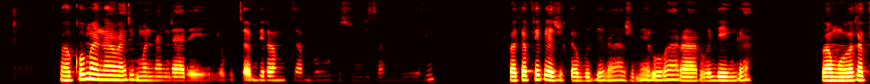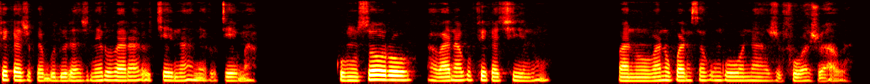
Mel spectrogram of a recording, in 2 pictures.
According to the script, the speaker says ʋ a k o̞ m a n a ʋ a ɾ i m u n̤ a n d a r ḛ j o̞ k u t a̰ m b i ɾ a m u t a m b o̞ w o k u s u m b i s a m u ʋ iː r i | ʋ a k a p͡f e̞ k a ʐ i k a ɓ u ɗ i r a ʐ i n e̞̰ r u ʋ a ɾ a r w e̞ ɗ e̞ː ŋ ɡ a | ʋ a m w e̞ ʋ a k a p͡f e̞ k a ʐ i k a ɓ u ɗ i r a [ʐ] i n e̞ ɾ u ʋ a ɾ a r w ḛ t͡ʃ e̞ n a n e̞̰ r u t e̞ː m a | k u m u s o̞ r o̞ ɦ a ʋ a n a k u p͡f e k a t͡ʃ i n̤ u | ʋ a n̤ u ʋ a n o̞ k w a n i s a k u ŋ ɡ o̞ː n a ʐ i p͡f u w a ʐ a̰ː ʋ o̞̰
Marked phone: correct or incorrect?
correct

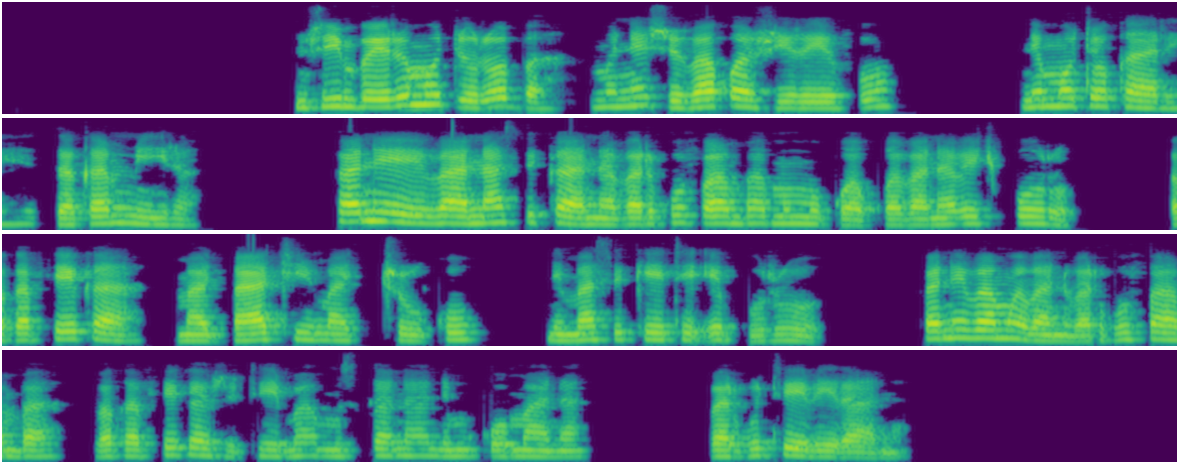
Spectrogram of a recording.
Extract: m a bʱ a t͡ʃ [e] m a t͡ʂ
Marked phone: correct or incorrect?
incorrect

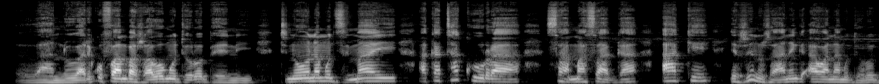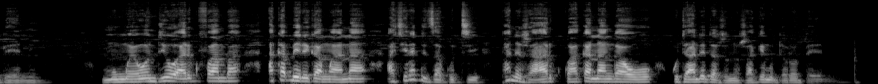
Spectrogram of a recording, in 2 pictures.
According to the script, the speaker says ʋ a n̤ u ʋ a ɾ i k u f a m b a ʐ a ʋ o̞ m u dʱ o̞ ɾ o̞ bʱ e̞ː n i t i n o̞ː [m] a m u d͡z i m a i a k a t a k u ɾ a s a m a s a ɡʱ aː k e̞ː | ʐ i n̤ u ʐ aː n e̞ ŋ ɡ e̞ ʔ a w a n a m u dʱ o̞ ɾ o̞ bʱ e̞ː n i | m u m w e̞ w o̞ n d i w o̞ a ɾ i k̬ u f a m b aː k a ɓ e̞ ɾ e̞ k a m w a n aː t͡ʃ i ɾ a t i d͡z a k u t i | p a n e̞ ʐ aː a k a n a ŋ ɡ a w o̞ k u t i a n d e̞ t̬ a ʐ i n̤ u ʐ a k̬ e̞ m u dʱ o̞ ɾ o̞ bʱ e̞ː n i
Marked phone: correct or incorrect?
incorrect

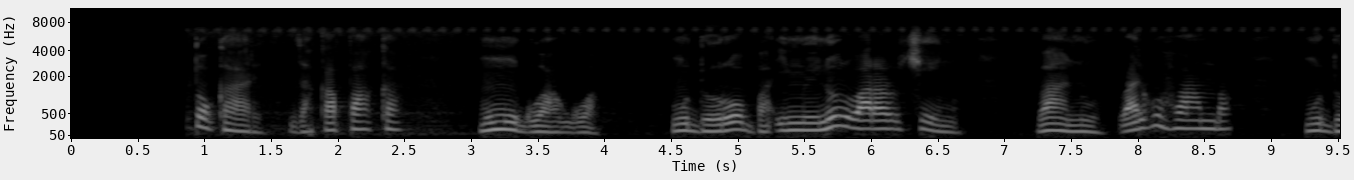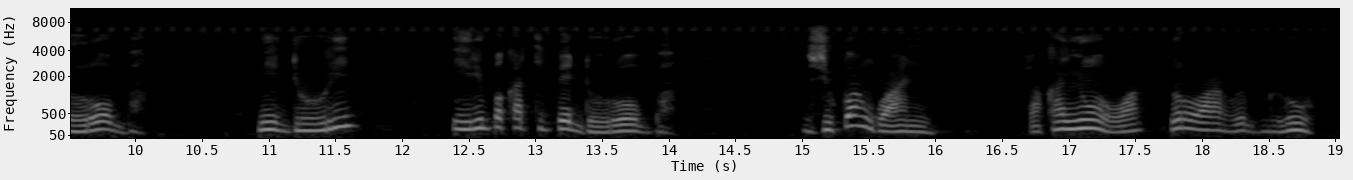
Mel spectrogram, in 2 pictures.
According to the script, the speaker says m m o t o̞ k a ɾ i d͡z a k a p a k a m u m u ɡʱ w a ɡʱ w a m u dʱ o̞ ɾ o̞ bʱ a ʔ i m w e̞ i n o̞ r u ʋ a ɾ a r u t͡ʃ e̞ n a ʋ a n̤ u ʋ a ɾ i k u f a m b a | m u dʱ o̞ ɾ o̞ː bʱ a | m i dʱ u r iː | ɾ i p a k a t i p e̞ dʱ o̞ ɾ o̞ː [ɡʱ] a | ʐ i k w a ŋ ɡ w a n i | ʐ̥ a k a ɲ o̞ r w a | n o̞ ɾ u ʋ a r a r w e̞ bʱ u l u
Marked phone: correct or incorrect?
incorrect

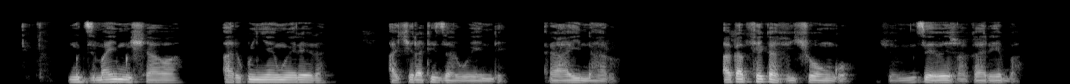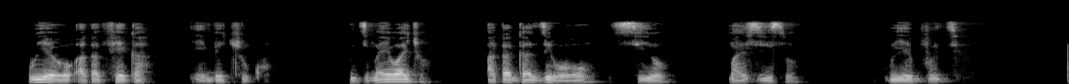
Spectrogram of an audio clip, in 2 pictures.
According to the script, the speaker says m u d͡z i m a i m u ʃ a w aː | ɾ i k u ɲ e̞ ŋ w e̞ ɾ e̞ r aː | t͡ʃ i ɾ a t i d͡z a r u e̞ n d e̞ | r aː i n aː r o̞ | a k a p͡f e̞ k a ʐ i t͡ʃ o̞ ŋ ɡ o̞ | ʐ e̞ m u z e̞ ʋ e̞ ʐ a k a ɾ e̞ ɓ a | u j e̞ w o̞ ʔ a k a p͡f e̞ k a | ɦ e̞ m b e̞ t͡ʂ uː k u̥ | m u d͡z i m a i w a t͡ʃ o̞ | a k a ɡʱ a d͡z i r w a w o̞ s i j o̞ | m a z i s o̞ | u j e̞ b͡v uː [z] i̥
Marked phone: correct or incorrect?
incorrect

